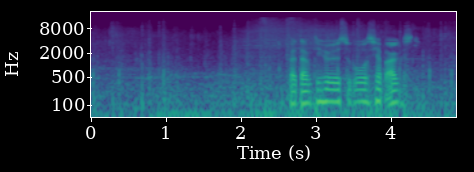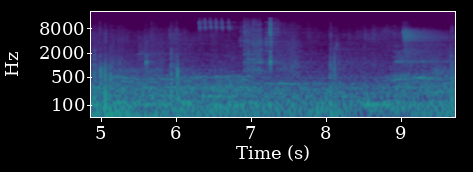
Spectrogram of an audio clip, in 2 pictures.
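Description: Footsteps crunch slowly over rocky ground.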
